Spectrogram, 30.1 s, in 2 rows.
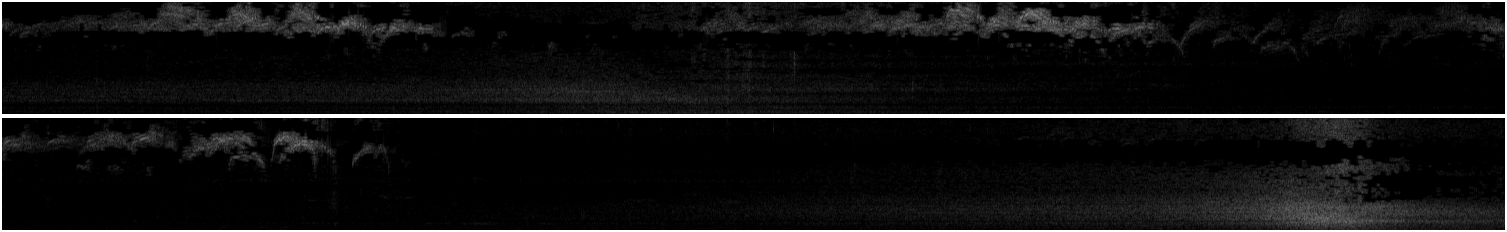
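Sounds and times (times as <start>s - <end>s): passing car: 0.0s - 18.4s, 19.7s - 30.0s
songbirds singing: 0.0s - 20.6s.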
